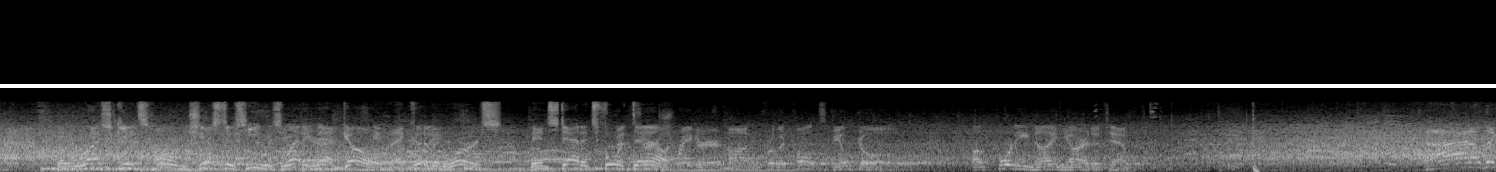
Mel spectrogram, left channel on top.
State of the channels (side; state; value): left; silent; 64 dB below the other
